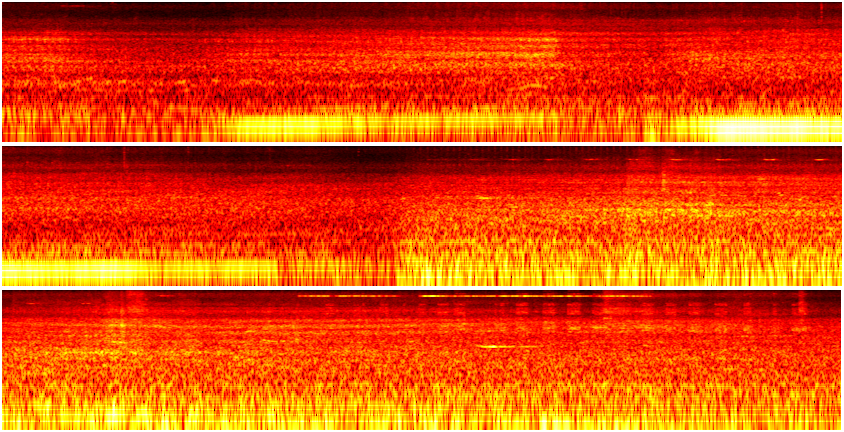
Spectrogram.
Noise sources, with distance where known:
large-sounding engine

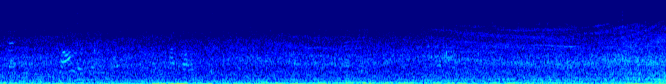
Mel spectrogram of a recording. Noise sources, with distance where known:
person or small group talking

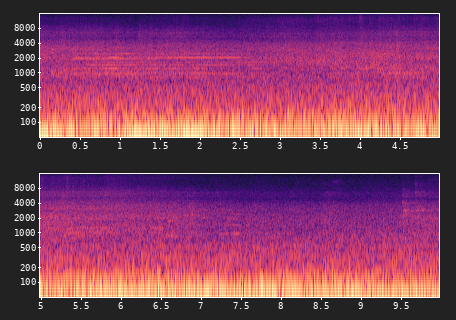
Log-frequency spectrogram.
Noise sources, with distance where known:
car horn, far

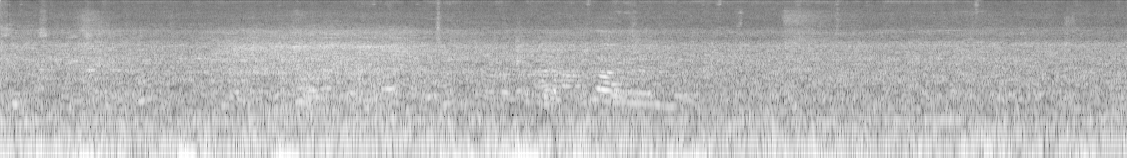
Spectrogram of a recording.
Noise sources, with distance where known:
person or small group talking

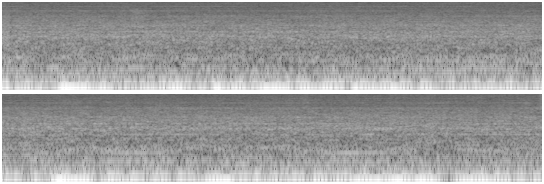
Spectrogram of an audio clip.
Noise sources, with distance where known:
engine of unclear size

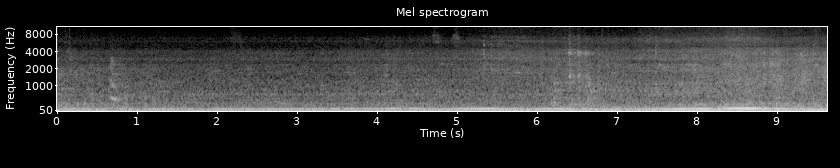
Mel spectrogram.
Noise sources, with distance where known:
engine of unclear size; non-machinery impact

